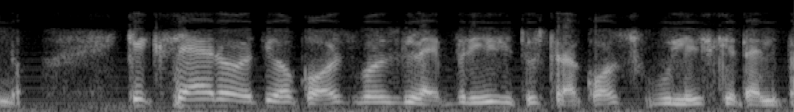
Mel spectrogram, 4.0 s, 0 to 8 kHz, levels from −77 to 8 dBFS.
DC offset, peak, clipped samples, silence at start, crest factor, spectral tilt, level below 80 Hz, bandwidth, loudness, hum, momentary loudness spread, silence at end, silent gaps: under 0.1%; -8 dBFS; under 0.1%; 0 s; 12 dB; -10 dB/octave; -46 dBFS; 5.8 kHz; -21 LUFS; none; 5 LU; 0 s; none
